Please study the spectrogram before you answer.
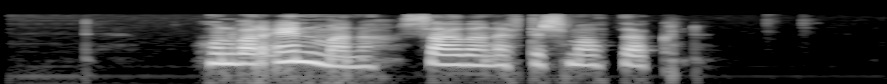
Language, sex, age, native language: Icelandic, female, 40-49, Icelandic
